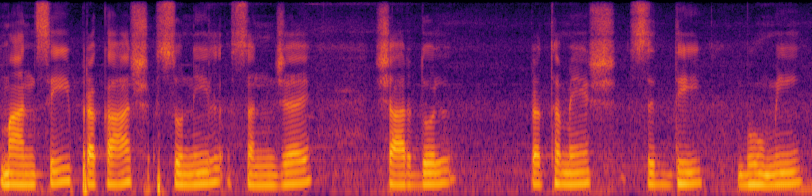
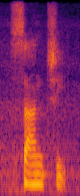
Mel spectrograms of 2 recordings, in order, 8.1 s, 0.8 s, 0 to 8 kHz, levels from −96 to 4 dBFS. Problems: none marked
